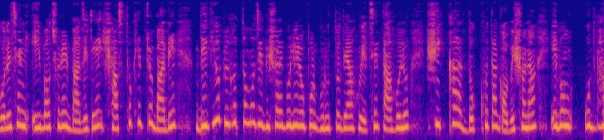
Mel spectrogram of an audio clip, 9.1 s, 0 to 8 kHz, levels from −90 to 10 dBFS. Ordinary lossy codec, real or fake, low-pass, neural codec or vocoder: none; fake; none; codec, 16 kHz, 16 kbps, FreqCodec, smaller model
